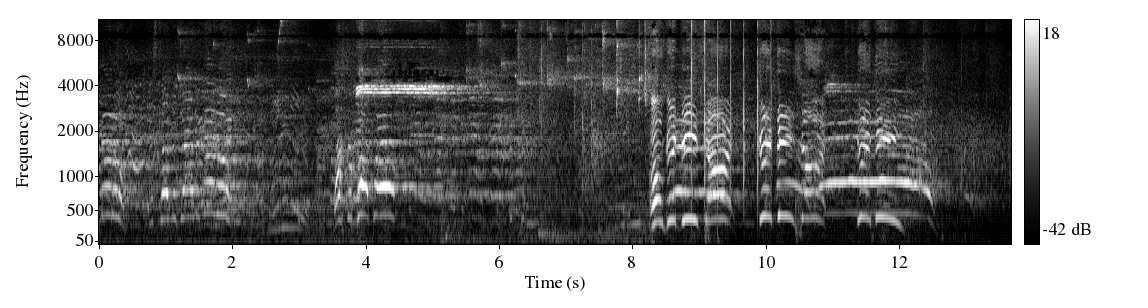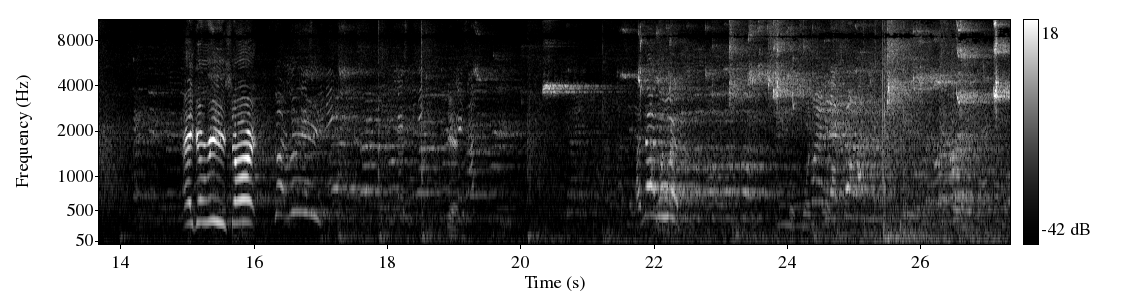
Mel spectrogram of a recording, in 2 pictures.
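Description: Young men shout to each other in a large echoing gym.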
